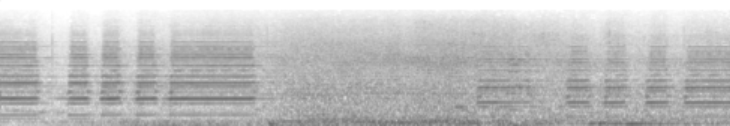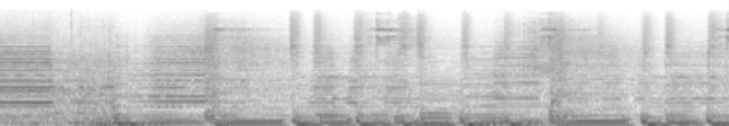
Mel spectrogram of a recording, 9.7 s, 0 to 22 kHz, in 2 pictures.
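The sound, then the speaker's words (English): Car horns honk loudly and continuously on Highway 20, several overlapping blasts layered over dense traffic noise, with a choppier, rhythmic stretch of honking toward the end. No one speaks. “As a matter of fact, I can hear the cars right from Highway 20.”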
